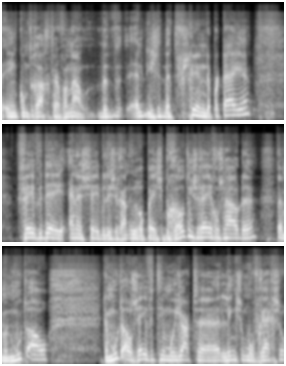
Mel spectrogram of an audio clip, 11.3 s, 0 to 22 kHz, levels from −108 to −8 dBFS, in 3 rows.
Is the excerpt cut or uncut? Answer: cut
